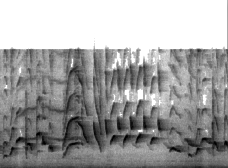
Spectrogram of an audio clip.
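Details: Oriental magpie-robin singing as a lure to raise another bird's excitement and draw out its full repertoire; loud, varied whistled phrases with swooping slurs and quick chirps, almost continuous.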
